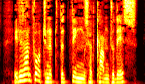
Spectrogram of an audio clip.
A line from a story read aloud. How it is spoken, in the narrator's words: he said stiffly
